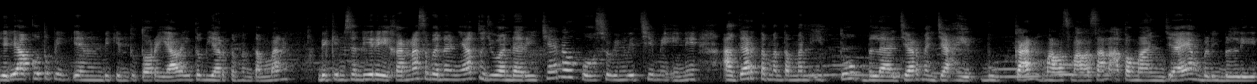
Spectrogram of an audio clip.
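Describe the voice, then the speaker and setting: With noticeable background noise behind her, a woman talks fairly quickly at a medium pitch, with ordinary pitch variation and hardly any pauses. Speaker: sewing tutorial youtuber. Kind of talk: casual Q&A vlog talk.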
